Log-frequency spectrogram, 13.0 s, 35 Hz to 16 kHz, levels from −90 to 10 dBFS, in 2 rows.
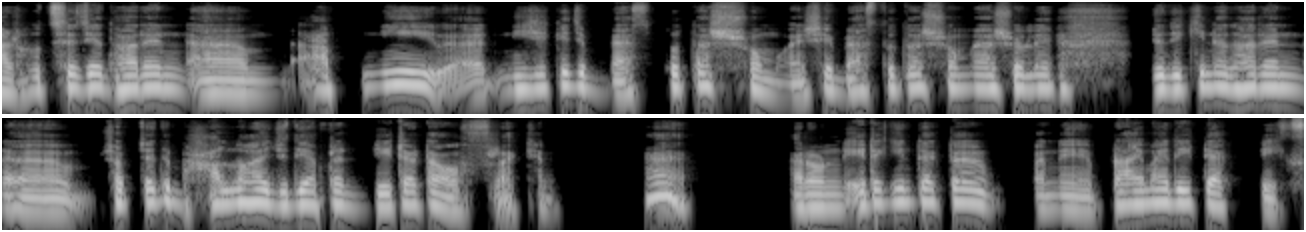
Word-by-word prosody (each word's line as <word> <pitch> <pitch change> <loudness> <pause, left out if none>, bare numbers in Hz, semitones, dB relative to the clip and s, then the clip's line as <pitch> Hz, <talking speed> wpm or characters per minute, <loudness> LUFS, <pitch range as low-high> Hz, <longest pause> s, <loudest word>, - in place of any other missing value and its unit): আর 120 - +3
হচ্ছে 130 +4 +3
যে 160 - +6
ধরেন, 150 +1 +4 0.2
অ্যাম 115 -1 +2 0.4
আপনি 160 +6 -4 0.3
অ্যা - - -3 0.2
নিজেকে 150 +2 0
যে - - +3
ব্যস্ততার 155 +9 0
সময়, 105 -9 -2
সে - - 0
ব্যস্ততার 145 +4 -1
সময় 150 -1 -1
আসলে 150 0 +1 0.6
যদি 145 0 +4
কিনা 160 0 +1
ধরেন, 155 0 +3
অ্যা 110 -3 +2 0.4
সবচাইতে 160 +2 +1
ভালো 155 0 +1
হয় 160 -2 +5
যদি 140 - +1
আপনার 145 0 -2
data 130 +3 +2
টা 135 - +4
off 100 - -9
রাখেন, - - -7 0.5
হ্যাঁ? - - +3 0.5
কারণ 125 0 +3 0.2
এটা 160 +3 +1
কিন্তু 170 0 0
একটা 165 +1 +1 0.3
মানে 115 0 -4 0.2
primary 155 +2 +3
tactics 130 -1 0
145 Hz, 165 wpm, -22 LUFS, 130-155 Hz, 0.6 s, যে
